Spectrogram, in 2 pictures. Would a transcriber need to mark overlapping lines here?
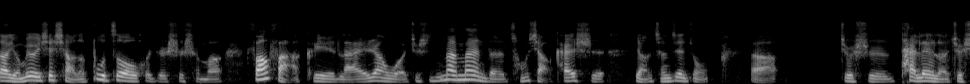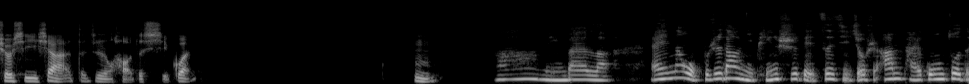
No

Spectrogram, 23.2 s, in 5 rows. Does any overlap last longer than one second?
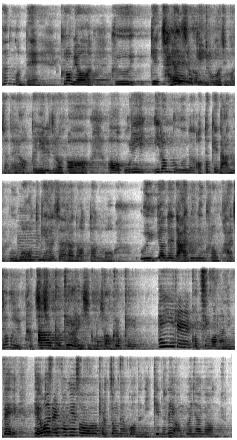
Yes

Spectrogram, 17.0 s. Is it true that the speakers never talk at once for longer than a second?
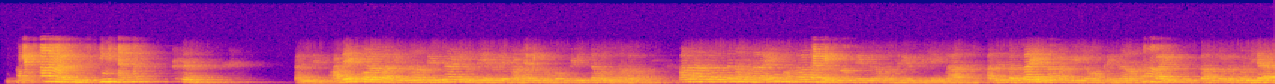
Yes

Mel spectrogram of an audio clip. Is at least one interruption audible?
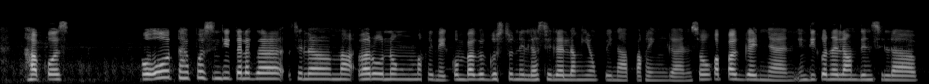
No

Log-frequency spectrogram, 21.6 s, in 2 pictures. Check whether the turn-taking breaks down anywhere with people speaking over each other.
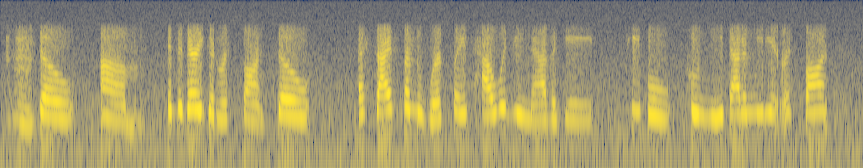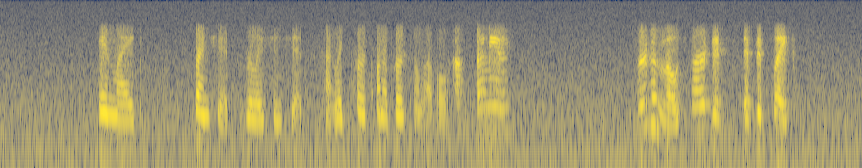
No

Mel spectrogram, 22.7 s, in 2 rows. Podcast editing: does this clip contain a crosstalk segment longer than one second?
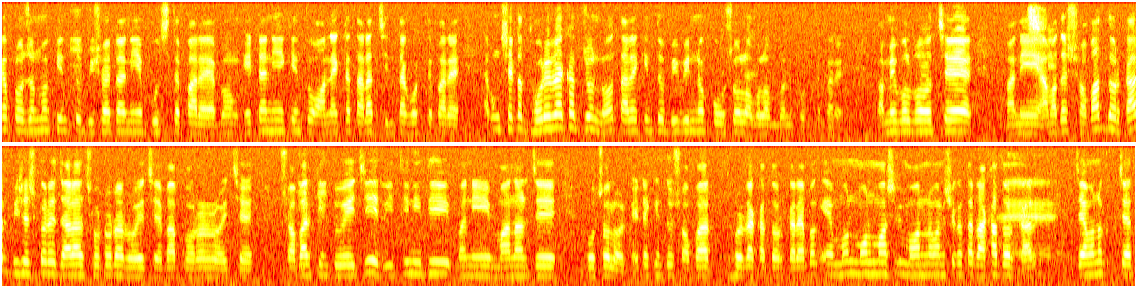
No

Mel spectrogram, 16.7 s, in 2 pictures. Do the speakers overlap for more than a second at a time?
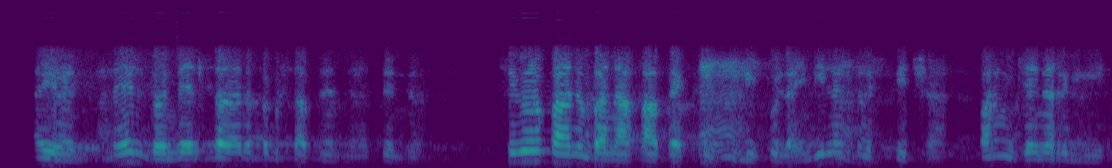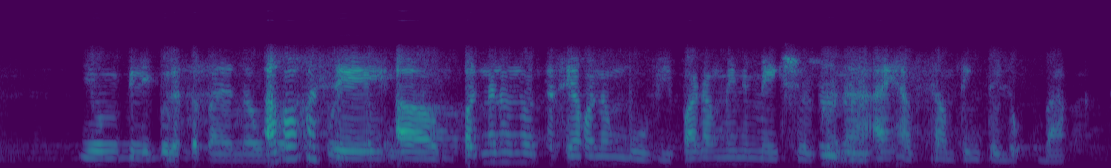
Yes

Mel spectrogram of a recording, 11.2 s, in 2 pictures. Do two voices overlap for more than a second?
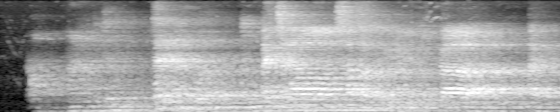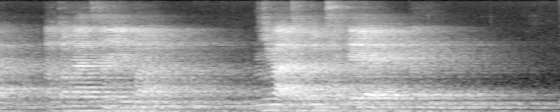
Yes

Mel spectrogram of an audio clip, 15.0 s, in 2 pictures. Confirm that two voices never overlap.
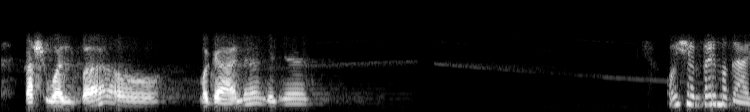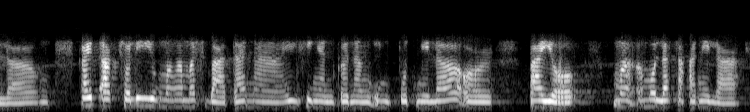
Yes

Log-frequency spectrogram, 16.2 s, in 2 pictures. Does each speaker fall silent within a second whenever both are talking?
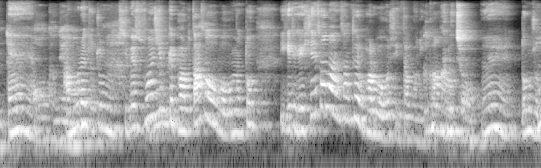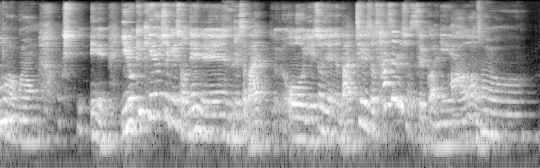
Yes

